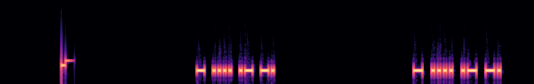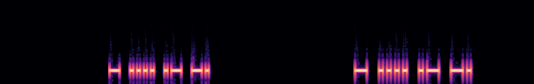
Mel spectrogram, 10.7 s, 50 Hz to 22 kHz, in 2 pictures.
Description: Morse code, heard as a keyed tone, about 37 wpm, 700 Hz. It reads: THAN THAN THAN THAN
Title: Speed-Racing Top 200 Words 30wpm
